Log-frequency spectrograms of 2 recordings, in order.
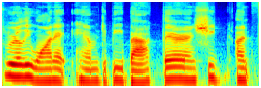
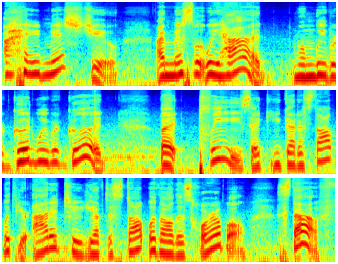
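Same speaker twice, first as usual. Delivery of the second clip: weepy, tearful, pleading voice through sobs; 4 semitones higher than usual. Retelling her plea for him to come back: imitating someone crying. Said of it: "she was crying".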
